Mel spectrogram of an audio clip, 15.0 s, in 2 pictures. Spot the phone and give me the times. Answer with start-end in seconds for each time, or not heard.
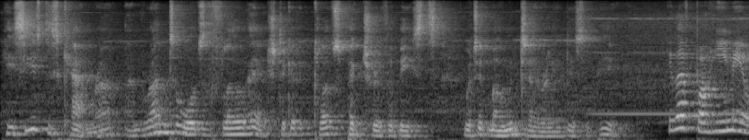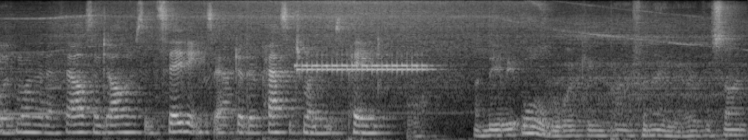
10.4-11.8.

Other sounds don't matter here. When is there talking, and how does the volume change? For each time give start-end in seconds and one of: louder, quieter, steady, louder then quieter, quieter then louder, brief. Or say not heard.
0.1-14.9 steady.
